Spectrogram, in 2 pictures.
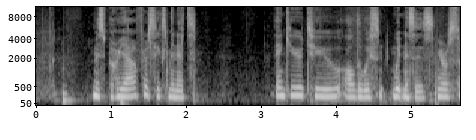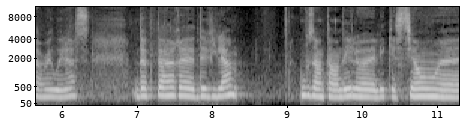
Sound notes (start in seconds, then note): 2.7 speaking French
